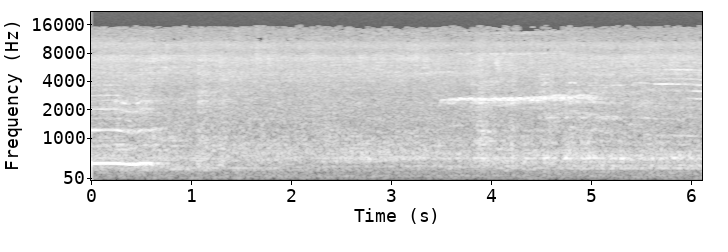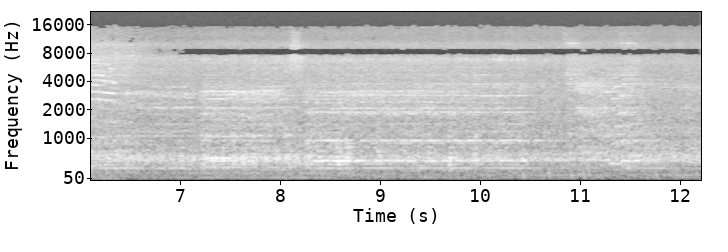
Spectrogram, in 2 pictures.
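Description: A model train rattles along its tracks.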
